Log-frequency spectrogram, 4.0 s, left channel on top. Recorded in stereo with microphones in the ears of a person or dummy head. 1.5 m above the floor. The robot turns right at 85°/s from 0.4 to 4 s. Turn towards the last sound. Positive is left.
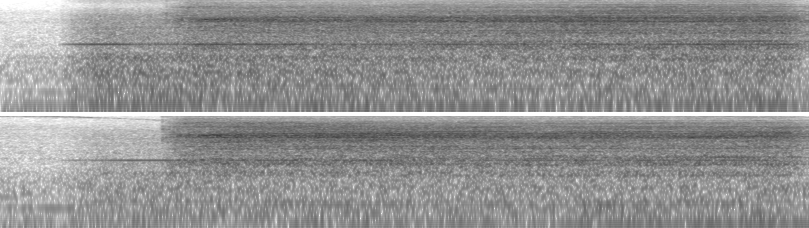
turn(degrees=145)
